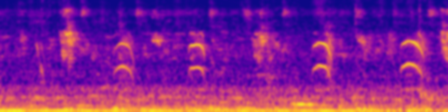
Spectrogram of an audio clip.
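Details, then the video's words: Pet Indian ringneck parrot making short, arched, squeaky notes, repeated roughly every three-quarters of a second over a loud steady low hum and background noise. "The Indian Ringneck Parrot Kiwi Makes Beautiful Sounds"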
